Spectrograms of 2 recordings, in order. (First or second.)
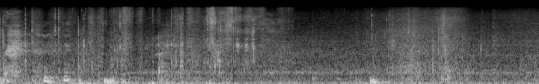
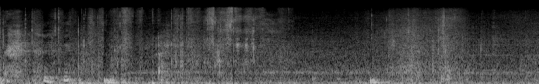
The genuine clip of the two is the second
